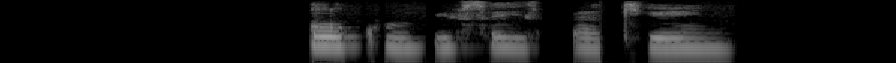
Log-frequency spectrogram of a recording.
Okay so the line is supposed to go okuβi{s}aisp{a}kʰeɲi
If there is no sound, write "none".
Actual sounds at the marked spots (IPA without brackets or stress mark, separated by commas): s, a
